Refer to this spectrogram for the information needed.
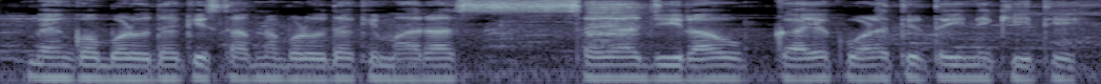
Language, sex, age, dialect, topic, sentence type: Hindi, male, 56-60, Awadhi Bundeli, banking, statement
